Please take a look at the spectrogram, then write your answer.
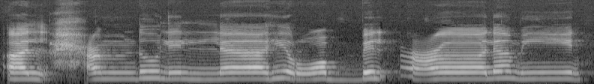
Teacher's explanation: نہیں پڑھیں گے، لام کو باریک پڑھیں گے، رو موٹا ہوگا، عین کی آواز حلق کے بیچ کے حصے سے آئے گی اچھے سے صاف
